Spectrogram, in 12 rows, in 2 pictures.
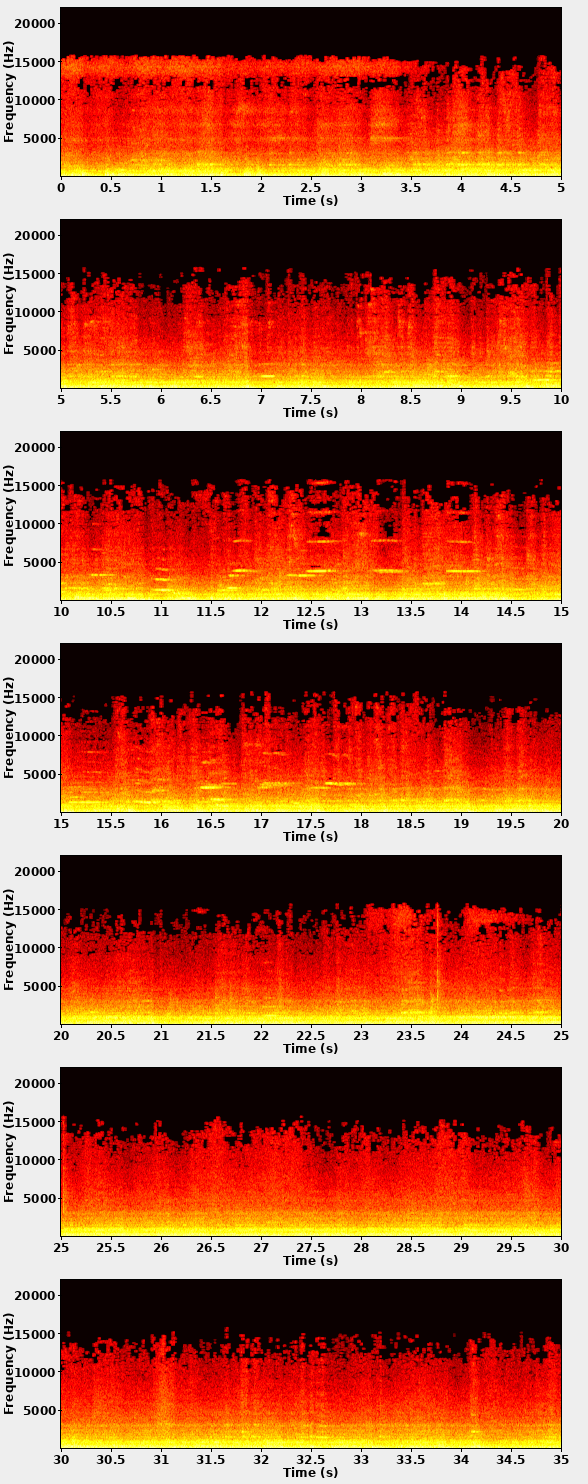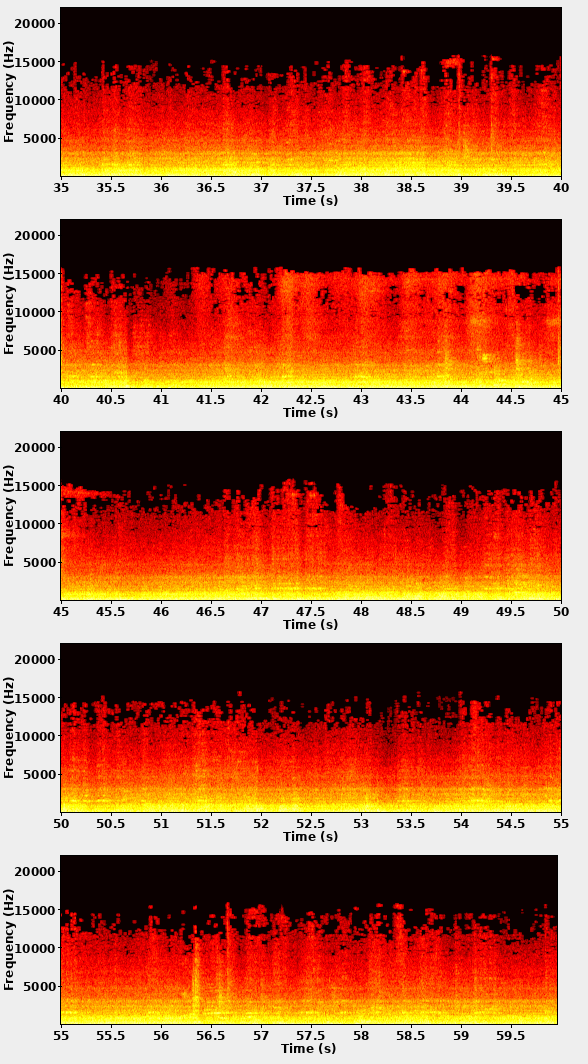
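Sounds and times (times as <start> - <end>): rail-joint clicks: 0.0 - 20.0, 20.8 - 25.3, 36.5 - 45.5, 55.9 - 59.9
train wheels rumbling on rail: 0.0 - 59.9
wheel squeals: 9.7 - 18.0.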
